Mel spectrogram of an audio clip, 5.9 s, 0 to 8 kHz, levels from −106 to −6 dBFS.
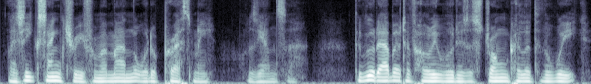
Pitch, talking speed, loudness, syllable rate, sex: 110 Hz, 255 wpm, -16 LUFS, 6.8 syllables/s, male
